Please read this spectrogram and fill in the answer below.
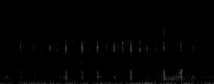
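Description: Faint clicks of computer keyboard keys pressed in quick succession, as a line of code is deleted.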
